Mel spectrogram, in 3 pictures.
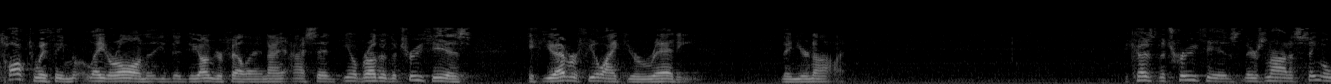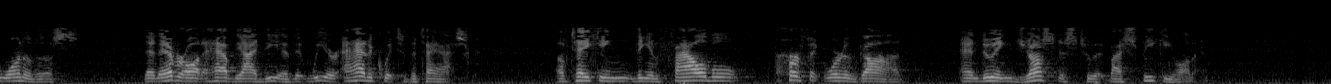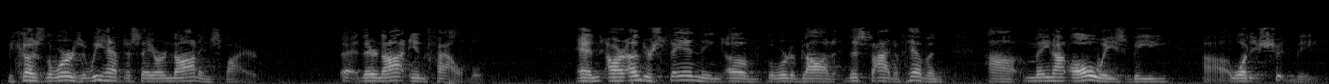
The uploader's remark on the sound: Ketha Heights Baptist Church ~ Live Broadcast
